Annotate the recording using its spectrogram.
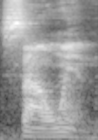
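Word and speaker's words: Samhain: they mentioned a couple of times has been sahwin right so if we look at saawan now it's uh s-a-m-h-a-i-n for those who would like to do a little bit of research on that but it's pronounced sauwen right and it is a gaelic festival making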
